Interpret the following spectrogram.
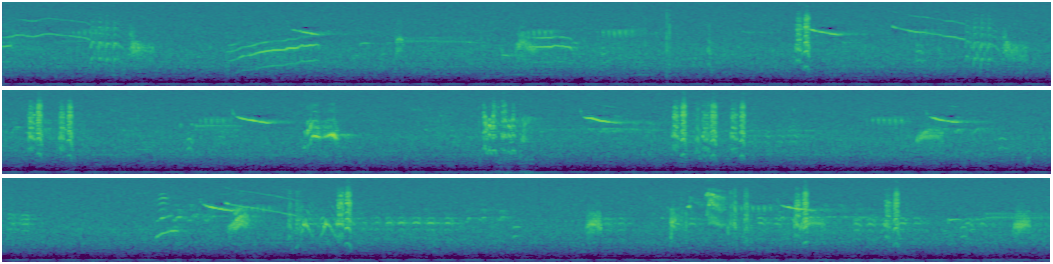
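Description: Wild songbirds calling: a short, high falling whistle comes back every few seconds among assorted chirps, clicks and brief rattling runs of notes.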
